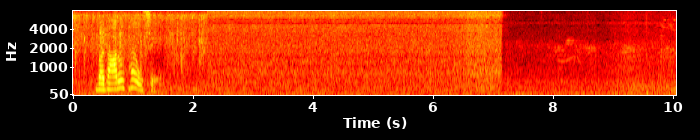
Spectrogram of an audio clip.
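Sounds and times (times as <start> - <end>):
heavy rain pouring: 0.0 - 7.2
runoff streaming off roof: 0.0 - 7.2.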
